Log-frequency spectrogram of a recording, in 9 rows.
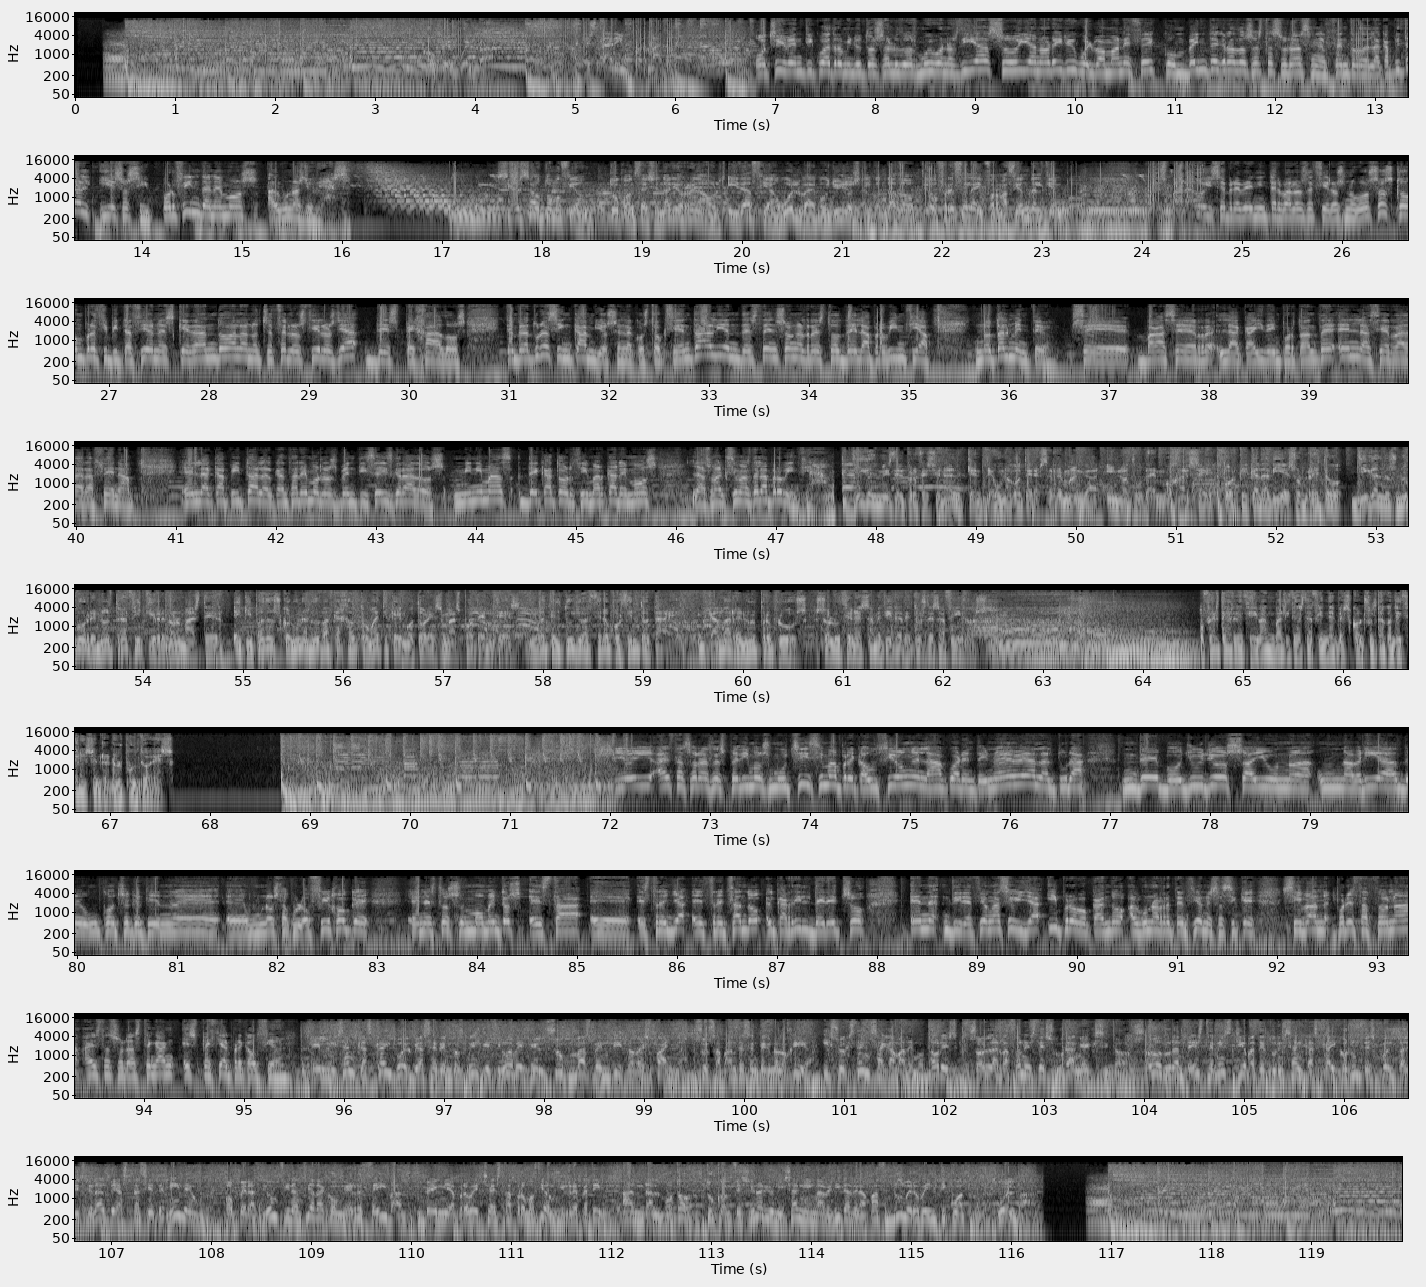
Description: AUDIO: Informativo Local 08:25 del 14 de Octubre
